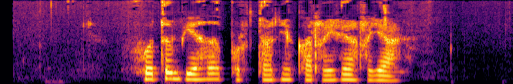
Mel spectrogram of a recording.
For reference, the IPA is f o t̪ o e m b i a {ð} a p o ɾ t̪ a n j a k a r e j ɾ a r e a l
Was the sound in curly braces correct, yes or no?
yes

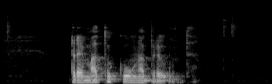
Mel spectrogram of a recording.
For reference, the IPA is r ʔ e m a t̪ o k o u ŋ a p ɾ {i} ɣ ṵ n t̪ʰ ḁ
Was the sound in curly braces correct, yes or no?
no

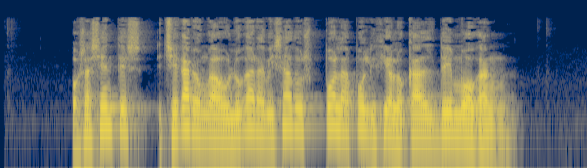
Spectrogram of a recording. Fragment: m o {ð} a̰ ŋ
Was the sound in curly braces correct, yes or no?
no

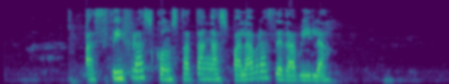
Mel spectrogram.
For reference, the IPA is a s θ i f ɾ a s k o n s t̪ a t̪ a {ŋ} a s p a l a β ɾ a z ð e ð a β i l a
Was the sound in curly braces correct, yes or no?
yes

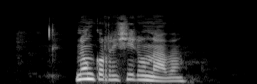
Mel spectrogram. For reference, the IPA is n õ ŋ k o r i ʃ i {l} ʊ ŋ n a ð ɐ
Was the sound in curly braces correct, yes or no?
no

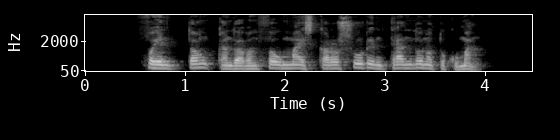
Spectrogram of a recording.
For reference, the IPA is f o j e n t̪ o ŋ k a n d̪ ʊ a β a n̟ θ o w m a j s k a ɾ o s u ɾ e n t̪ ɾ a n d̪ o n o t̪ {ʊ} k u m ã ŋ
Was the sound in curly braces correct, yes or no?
no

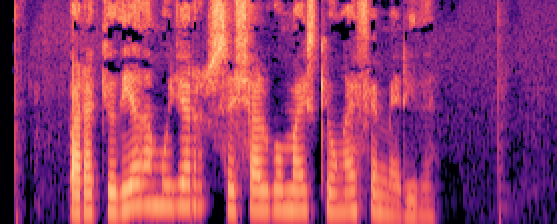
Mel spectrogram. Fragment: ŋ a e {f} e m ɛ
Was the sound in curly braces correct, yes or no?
yes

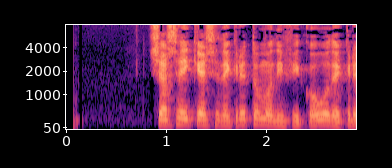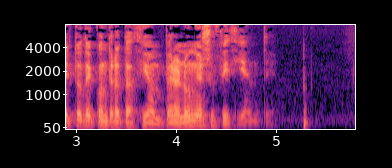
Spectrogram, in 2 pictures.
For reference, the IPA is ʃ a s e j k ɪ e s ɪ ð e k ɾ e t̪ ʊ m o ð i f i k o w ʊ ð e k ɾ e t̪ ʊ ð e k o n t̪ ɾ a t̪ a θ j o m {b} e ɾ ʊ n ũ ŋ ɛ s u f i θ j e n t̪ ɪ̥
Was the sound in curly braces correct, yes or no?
no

